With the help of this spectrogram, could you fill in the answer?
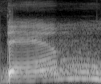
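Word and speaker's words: thème: M will give Mo, and together it becomes Tam. E will not be pronounced because the rule of French says that the last letter never gets pronounced until and unless, we have some exceptions here, until and unless we have CFLR in the end, it is never pronounced. So here E is mute.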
